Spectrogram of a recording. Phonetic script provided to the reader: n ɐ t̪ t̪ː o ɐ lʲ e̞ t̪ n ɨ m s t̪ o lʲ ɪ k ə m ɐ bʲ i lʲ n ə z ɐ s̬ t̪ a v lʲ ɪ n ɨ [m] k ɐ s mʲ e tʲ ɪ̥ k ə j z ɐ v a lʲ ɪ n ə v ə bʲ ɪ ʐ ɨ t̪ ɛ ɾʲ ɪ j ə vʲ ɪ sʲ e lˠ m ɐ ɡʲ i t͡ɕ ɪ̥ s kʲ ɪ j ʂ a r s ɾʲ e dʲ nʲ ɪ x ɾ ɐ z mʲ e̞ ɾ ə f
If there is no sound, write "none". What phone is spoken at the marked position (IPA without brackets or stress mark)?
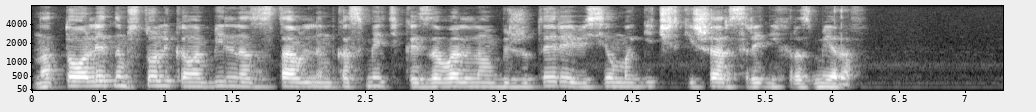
m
